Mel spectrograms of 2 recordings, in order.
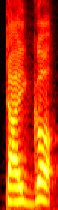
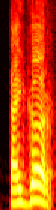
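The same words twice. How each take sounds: First: टाइगर as "tai-guh", ending on the open vowel; semi-silent R. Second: टाइगर with the final र clearly pronounced; everyday sounded R. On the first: Teacher giving the actual pronunciation, टाइगर without its R. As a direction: drop the final र of टाइगर. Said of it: "actual उच्चारण". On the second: Teacher showing how we normally say it, टाइगर with R sounded. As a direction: finish टाइगर on a full R. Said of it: "हम लोग normally बोलचाल में बोलते हैं". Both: Shown as a demonstration.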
